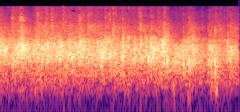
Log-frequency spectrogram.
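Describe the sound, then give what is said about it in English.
A crowd claps in praise of Jesus steadily for several seconds, a dense, even wash of many hands applauding at a consistent loudness with no voices standing out. “Now give him a hand clap of praise.”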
